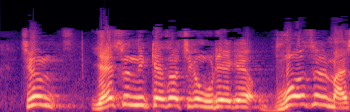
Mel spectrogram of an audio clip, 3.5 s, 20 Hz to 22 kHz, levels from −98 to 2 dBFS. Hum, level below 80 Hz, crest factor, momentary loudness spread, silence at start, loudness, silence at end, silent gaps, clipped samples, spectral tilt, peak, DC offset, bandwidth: none; -56 dBFS; 12 dB; 5 LU; 0.2 s; -11 LUFS; 0 s; none; under 0.1%; -5.5 dB/octave; 0 dBFS; under 0.1%; 8.2 kHz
